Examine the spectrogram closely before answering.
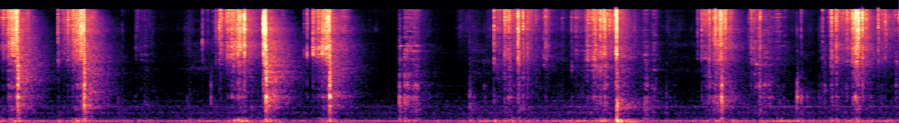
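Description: Kitchen knife chopping celery stalks on a plastic cutting board: a dozen or so sharp, crisp cuts at an uneven pace, each ending in a knock on the board. A steady low hum lies underneath.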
